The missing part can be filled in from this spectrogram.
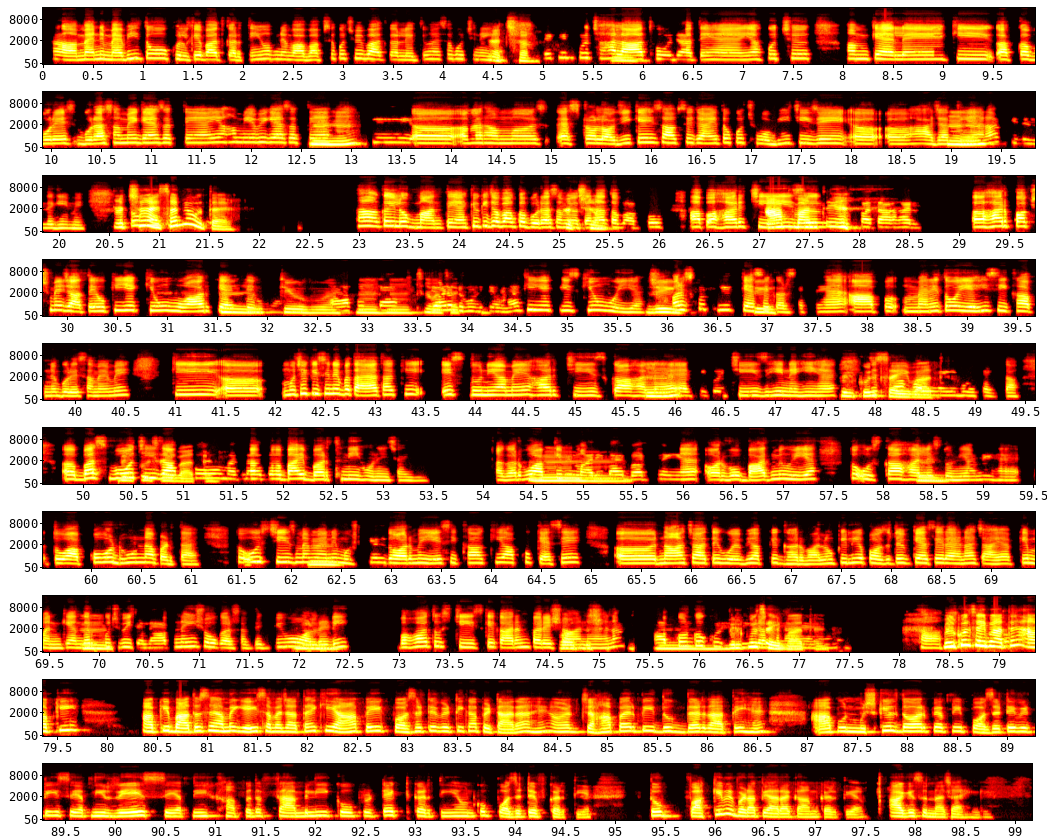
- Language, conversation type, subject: Hindi, podcast, किसी मुश्किल समय ने आपको क्या सिखाया?
- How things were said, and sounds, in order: in English: "एस्ट्रोलॉज़ी"; chuckle; in English: "बाइ बर्थ"; in English: "बाइ बर्थ"; in English: "पॉज़िटिव"; in English: "शो"; in English: "ऑलरेडी"; in English: "पॉज़िटिविटी"; in English: "पॉज़िटिविटी"; in English: "रेस"; in English: "फैमिली"; in English: "प्रोटेक्ट"; in English: "पॉज़िटिव"; tapping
